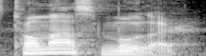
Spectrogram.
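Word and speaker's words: Thomas Müller: It's Tomas Müller.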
